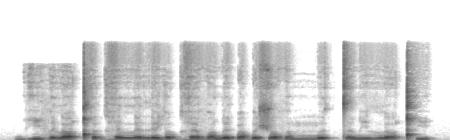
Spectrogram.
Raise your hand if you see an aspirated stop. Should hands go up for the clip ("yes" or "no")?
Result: yes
